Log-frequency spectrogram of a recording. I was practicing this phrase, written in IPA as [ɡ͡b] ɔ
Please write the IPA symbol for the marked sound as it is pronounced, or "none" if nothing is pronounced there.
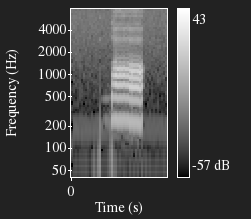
ɡ͡b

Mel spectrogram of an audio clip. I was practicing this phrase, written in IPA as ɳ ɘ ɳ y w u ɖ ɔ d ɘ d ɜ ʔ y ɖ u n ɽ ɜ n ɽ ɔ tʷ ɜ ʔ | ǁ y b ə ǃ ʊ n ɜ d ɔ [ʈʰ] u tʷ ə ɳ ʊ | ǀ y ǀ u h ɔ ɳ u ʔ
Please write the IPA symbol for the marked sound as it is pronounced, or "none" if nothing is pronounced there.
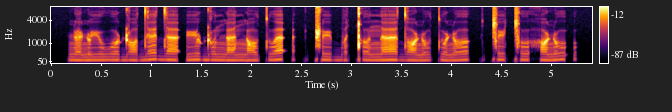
ɳ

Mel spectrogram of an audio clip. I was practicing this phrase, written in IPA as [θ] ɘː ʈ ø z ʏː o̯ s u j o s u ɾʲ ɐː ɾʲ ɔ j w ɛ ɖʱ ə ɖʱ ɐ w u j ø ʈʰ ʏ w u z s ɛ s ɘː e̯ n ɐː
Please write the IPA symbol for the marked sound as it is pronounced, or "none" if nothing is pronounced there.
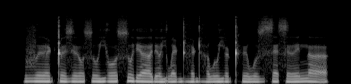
v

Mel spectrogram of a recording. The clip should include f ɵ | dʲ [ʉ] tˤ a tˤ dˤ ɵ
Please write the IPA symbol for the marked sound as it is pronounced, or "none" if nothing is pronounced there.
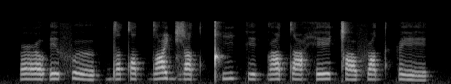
ʉ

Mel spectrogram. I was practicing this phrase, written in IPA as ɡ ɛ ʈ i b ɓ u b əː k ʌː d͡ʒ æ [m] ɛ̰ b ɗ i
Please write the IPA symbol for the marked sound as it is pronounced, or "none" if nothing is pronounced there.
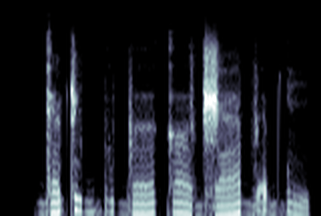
b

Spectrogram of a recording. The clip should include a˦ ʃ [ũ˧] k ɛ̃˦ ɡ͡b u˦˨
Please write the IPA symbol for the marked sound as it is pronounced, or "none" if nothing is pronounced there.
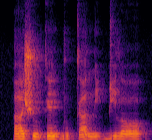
ũ˧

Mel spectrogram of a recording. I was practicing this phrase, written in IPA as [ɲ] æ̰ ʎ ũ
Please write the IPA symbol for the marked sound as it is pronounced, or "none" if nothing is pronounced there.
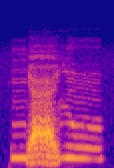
ɲ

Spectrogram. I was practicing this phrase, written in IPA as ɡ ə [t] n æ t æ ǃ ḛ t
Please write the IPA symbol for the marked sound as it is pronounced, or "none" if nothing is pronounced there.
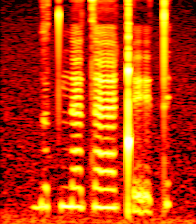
t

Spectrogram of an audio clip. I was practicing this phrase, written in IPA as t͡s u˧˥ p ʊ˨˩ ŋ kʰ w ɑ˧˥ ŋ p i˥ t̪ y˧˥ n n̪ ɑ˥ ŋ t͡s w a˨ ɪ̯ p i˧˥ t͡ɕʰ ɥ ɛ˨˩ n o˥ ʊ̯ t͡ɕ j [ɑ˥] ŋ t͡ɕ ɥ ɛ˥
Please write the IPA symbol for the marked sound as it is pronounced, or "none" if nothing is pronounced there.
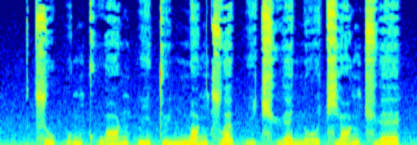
ɑ˥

